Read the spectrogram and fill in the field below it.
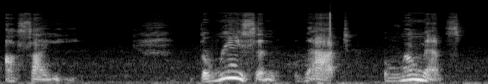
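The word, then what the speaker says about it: açaí: or whatever uh and of course the second spelling is of the spelling you would see in a romance language the pronunciation is acai the reason that romance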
